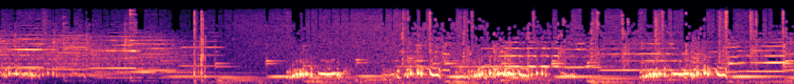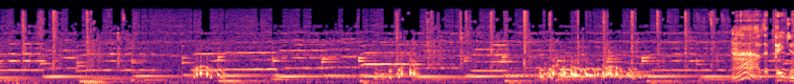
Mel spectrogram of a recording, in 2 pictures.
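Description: Pigeons coo in the Grim Fandango video game, low soft calls recurring through the scene over a layered game music bed with steady ambience.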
